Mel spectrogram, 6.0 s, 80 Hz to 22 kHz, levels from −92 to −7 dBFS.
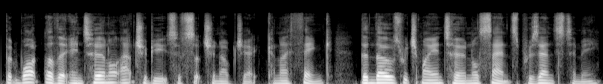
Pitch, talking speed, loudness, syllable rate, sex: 130 Hz, 210 wpm, -19 LUFS, 5.9 syllables/s, male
